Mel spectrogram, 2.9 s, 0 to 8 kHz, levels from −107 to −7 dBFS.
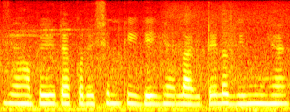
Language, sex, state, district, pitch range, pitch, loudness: Hindi, male, Punjab, Pathankot, 225-235 Hz, 230 Hz, -14 LUFS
